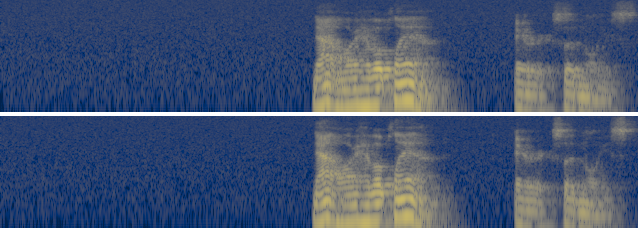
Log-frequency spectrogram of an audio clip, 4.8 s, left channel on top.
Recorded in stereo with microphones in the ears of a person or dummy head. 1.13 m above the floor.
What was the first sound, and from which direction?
A man speaking, 20° right (ahead or behind).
